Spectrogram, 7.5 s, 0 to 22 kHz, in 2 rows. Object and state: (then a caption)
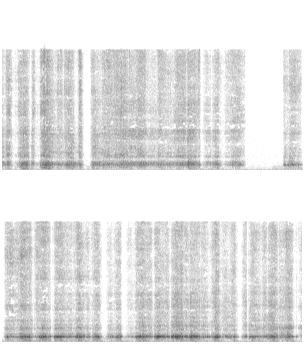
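Cardboard tube brushed. Paintbrush bristles brush and stroke the surface of a long, hollow, spiral-wound cardboard tube, captured by a microphone inside the tube. The soft, papery swishes carry a hollow resonant hum around 700 Hz and come in irregular strokes. A brief near-silent pause falls at about three seconds before louder, more resonant strokes resume.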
